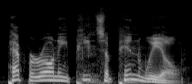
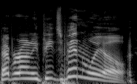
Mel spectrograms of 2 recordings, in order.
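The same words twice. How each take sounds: First: It is said at a normal reading pace. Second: It is said very fast, rushed together.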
